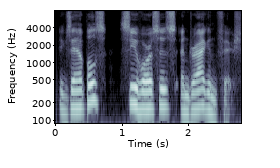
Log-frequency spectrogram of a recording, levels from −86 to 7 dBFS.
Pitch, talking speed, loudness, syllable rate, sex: 155 Hz, 85 wpm, -15 LUFS, 4.1 syllables/s, male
